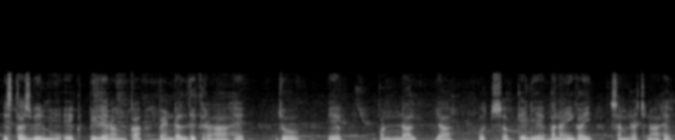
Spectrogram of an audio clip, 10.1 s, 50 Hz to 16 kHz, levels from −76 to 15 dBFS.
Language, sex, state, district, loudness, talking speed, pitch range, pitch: Hindi, male, West Bengal, Alipurduar, -18 LUFS, 130 wpm, 120-130 Hz, 130 Hz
